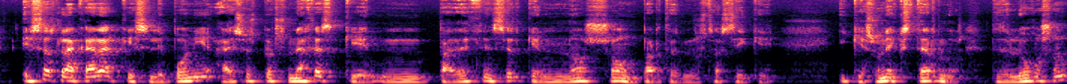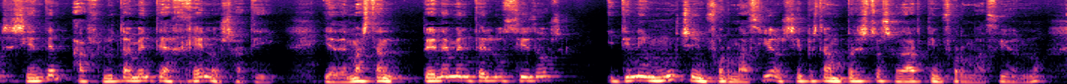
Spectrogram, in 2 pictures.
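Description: Somewhat breathy and fairly quick, a man talks with lively intonation. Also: medium pitch for a man. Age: 40s. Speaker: engineer and lucid dreaming author and instructor. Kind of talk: casual chat.

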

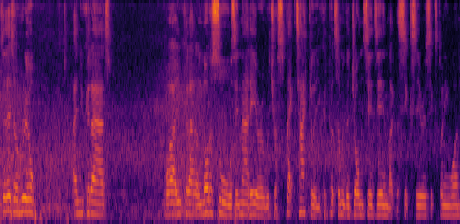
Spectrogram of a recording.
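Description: Over noticeable background noise, a man talks at a fairly quick pace in a somewhat breathy voice with fairly even intonation. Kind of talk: tutorial. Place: open country. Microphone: camera far.

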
